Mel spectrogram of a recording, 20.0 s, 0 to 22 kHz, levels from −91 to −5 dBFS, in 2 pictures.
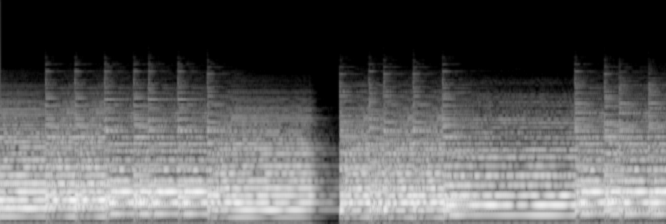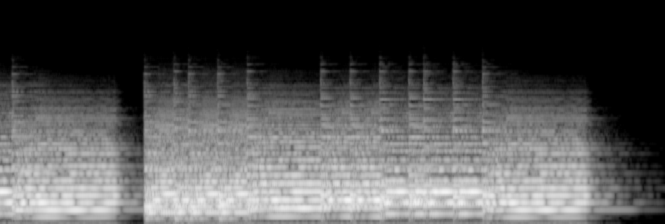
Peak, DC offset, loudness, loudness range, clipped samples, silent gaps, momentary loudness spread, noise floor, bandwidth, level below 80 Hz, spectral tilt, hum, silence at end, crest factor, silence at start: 0 dBFS; 0.3%; -14 LUFS; 3 LU; under 0.1%; none; 4 LU; -56 dBFS; 6.2 kHz; -60 dBFS; -9 dB/octave; none; 0.85 s; 12 dB; 0 s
